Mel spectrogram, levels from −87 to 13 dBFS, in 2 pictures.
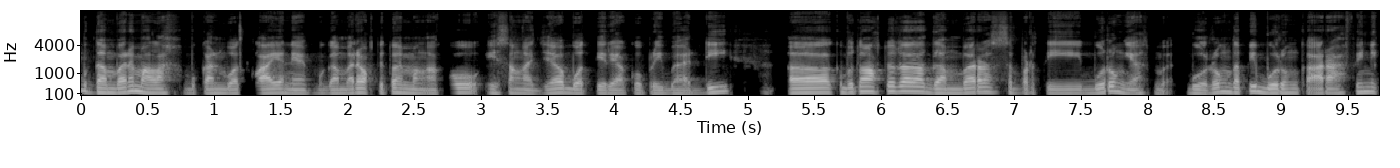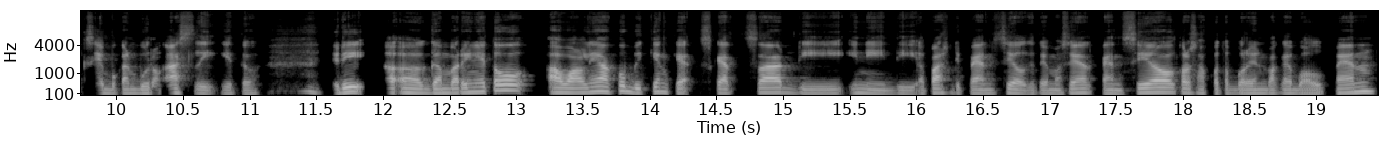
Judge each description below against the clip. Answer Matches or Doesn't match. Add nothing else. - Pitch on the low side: Matches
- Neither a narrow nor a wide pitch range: Matches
